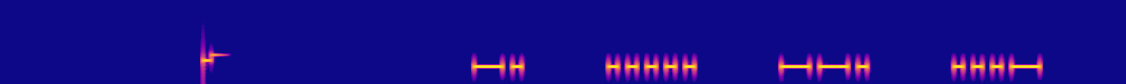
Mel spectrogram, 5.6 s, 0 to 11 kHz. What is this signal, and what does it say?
Morse code, heard as a keyed tone, about 25 wpm, spaced as for 14 wpm, 700 Hz. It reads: N5GV
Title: USA Call Signs - 4 Characters - 3x Character Spacing - 25wpm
